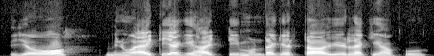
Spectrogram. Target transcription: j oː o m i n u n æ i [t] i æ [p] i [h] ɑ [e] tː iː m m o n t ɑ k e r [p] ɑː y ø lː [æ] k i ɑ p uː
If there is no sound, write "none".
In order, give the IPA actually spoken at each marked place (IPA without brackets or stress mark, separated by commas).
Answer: t, k, h, i, t, æ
